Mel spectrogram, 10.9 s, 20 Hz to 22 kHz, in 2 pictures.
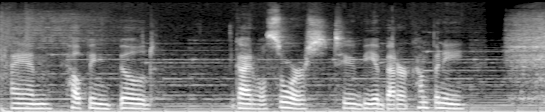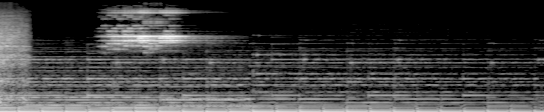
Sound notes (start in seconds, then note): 4.9 bright inspirational music; 4.9 tones chiming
